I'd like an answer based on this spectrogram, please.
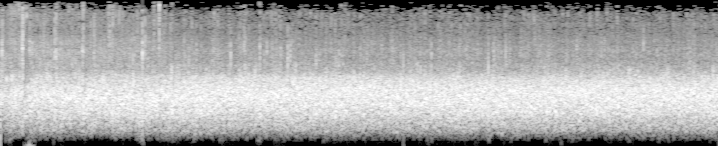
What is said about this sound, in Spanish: Voy a pedir un fuerte aplauso.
